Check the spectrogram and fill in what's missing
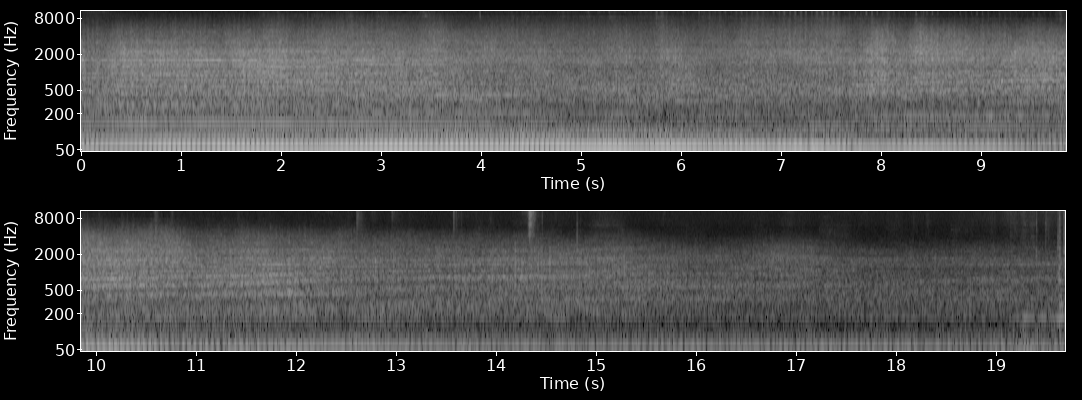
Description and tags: police helicopter circling right above
chopper, police, helicopter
